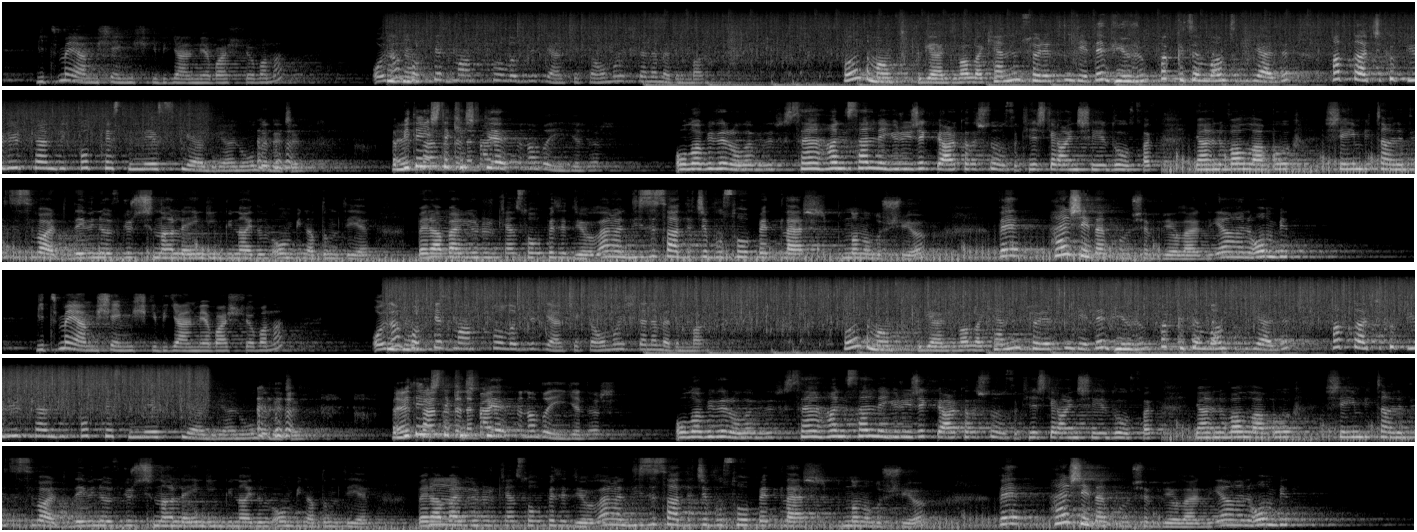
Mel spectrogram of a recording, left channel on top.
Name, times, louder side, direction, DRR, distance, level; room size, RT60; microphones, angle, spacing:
voice 1, 0.3-2.8 3.7-7.1 11.9-12.2 16.7-17.1 17.7-17.8 18.0-20.2 32.5-33.0, right 3 dB, 70° right, 13 dB, 1.1 m, -30 dB
voice 2, 3.8-4.2 8.4-17.1 18.0-19.2 20.9-27.1 27.4-32.0 32.4-37.5 38.2-41.1, left 1 dB, 20° left, 11 dB, 1.1 m, -24 dB
sound 1, 3.8-16.2, right 8 dB, 35° right, 1.3 m, -37 dB
sound 2, 6.4-13.3, left 1 dB, 40° left, 3.8 m, -41 dB
sound 3, 25.7-39.8, left 4 dB, 85° left, 0.6 m, -35 dB
27.5 x 23.0 x 9.1 m, 2.1 s
head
